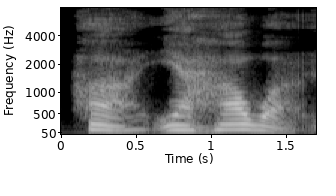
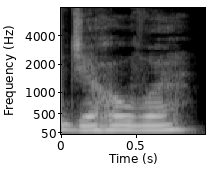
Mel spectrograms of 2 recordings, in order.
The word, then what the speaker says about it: Yahawah: They give you a wrong pronunciation, right? When they say Jehovah or uh any other false name. All right. But the true name is Yahawah.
